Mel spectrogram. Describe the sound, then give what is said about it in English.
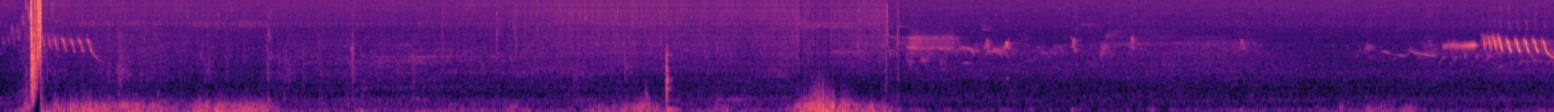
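A white-crowned sparrow sings along Grizzly Peak Trail in Tilden Park, California: three short, high, buzzy songs, faint against gusty wind rumble and scattered low thumps. “White Crown Sparrow B.”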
